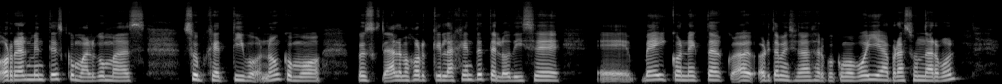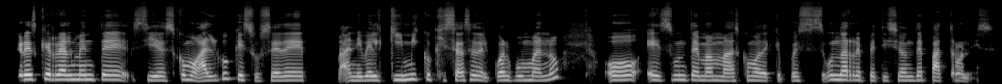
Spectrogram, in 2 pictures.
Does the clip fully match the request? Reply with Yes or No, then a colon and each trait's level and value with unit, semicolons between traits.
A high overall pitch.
Yes: high, 200 Hz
